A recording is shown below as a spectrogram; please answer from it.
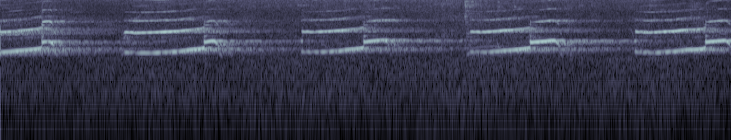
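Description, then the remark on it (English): A bald eagle flying among the clouds beyond the treetops calls: high, thin chittering whistles repeated in four quick piping bursts, clear over a quiet outdoor background with no voices, heard from a yard. “we heard a sound echoing from beyond the treetops.”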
